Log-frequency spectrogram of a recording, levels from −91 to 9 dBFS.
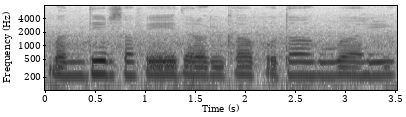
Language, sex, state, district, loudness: Hindi, male, Madhya Pradesh, Bhopal, -16 LUFS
